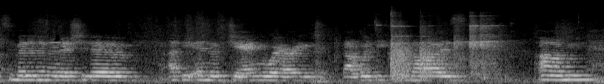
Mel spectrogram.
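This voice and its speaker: Echoey, distant woman hosting a gathering. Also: mid-range voice. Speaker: event host, organisation director. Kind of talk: informal welcome speech to a gathering. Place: public meeting in an echoey indoor venue. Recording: very echoey room, distant mic, faint noise.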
